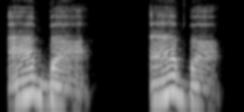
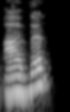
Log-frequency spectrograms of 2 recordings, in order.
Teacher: Y es porque se cambia el sonido vocal, mejor dicho, se usa un sonido vocal en vez de un sonido de una R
